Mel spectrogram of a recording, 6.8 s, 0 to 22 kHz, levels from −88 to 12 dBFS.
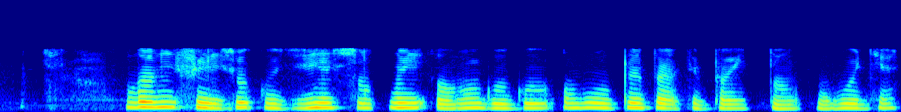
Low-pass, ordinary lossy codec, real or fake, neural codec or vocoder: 3.6 kHz; none; fake; autoencoder, 22.05 kHz, a latent of 192 numbers a frame, VITS, trained on one speaker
